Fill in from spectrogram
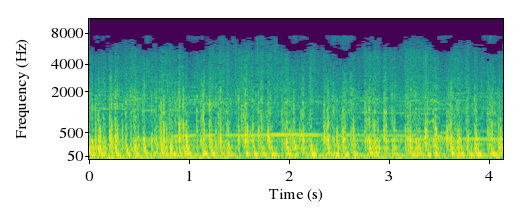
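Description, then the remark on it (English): A steady, dense clatter and rumble of many hooves drumming together without pause, with a faint drawn-out lowing tone rising now and then through the churning noise of a cattle herd being driven down a valley by cowhands. “If you listen, maybe you can hear the boys driving them down.”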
